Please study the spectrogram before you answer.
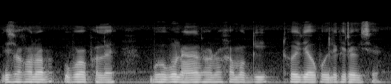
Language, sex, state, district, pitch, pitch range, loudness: Assamese, male, Assam, Sonitpur, 110 Hz, 110-115 Hz, -18 LUFS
